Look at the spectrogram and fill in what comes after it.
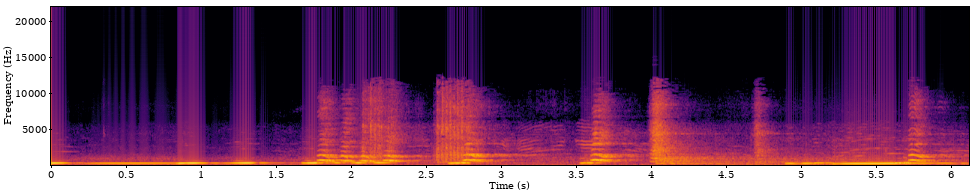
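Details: Siamang gibbons at a zoo in Florida sing sustained, sliding hoots broken by loud, harsh barking bursts.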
